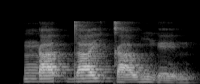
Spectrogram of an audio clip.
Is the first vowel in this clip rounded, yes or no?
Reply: no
